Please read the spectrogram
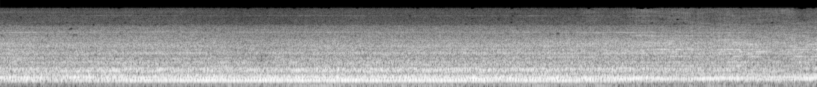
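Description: Benchtop thickness planer running steadily with a constant motor whine as a wooden board feeds through its cutterhead.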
